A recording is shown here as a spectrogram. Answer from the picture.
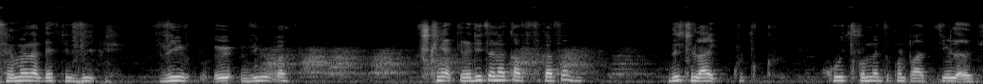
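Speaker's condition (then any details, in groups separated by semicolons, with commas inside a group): Cerebral palsy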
